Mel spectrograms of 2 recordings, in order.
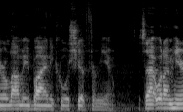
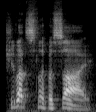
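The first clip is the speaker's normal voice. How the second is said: ordinary talk, nothing marked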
